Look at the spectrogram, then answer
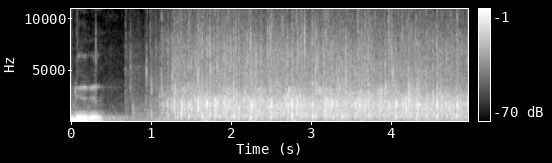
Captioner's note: audience applauding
